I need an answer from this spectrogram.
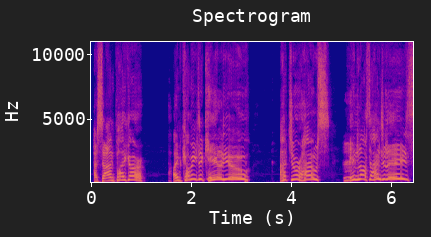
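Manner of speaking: high, slow Irish threat; Irish Sam Hyde impression. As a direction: menace him in a cocky Irish voice. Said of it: "your Irish Sam Hyde impression is very good".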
